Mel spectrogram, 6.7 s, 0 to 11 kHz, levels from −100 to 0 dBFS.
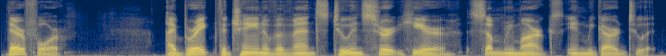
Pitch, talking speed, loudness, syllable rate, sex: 100 Hz, 145 wpm, -19 LUFS, 4.5 syllables/s, male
